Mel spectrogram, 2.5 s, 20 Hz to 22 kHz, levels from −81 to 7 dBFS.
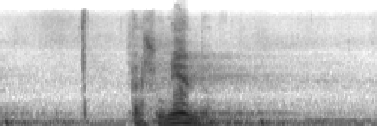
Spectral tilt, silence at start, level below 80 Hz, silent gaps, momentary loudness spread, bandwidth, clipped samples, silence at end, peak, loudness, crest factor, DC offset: -5.5 dB/octave; 0 s; -46 dBFS; none; 22 LU; 16 kHz; 0.5%; 0 s; 0 dBFS; -12 LUFS; 14 dB; under 0.1%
